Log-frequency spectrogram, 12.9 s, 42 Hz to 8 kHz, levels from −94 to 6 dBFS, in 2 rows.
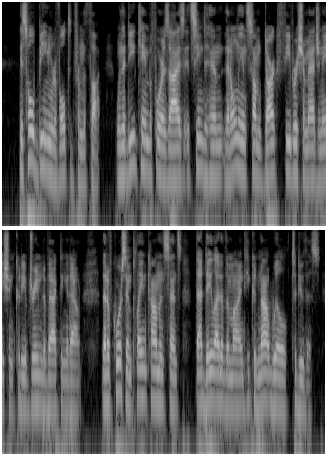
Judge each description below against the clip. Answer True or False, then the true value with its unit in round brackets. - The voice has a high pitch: False (135 Hz)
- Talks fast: True (240 wpm)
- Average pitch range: False (2.3 semitones)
